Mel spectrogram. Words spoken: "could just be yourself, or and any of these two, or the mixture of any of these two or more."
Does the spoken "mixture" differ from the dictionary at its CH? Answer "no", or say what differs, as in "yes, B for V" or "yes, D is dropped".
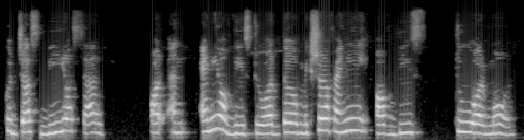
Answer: no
